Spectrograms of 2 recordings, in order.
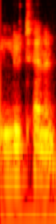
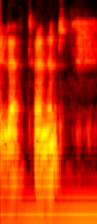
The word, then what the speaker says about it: Lieutenant: One has to say Lieutenant General in the American pronunciation for him, although we would otherwise say Lieutenant.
